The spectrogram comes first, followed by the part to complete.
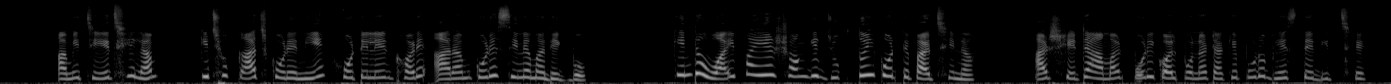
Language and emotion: Bengali, sad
